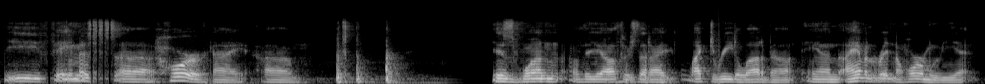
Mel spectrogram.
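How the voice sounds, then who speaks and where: A middle-aged man speaks with a gravelly, fry-laden voice in a casual interview. He is an easygoing storyteller who often halts and searches for his words. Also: mid-range voice, measured pace, warm tone, highs cut off. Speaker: author being interviewed.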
